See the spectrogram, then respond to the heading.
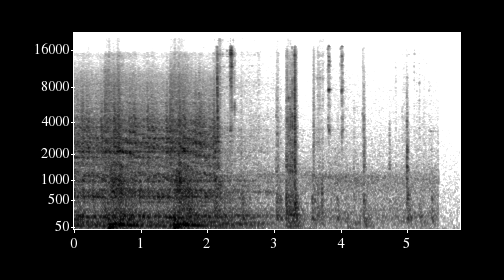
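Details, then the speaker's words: Chevrolet Suburban (rings said to be shot), cranked on purpose to diagnose why it won't start: about two seconds of even starter cranking with no catch. Crank, no start; the owner has a theory but the cause is unconfirmed. "I'm not trying to make it fire. I'm trying to I'm trying to uh see why it won't start."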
